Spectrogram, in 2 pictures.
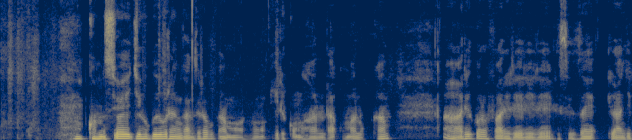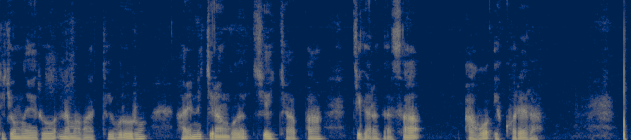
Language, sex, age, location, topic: Kinyarwanda, male, 50+, Kigali, government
